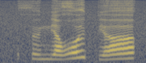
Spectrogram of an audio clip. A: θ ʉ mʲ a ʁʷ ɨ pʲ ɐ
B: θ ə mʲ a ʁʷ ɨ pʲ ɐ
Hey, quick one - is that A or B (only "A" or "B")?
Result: A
